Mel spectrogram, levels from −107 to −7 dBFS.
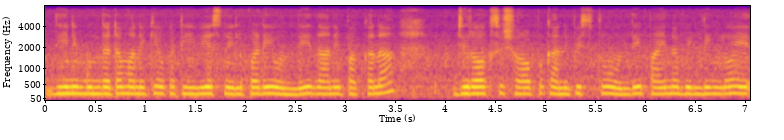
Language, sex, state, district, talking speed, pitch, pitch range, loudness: Telugu, female, Telangana, Karimnagar, 135 wpm, 210 Hz, 205-215 Hz, -16 LUFS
